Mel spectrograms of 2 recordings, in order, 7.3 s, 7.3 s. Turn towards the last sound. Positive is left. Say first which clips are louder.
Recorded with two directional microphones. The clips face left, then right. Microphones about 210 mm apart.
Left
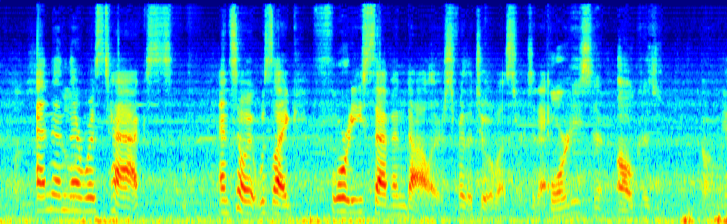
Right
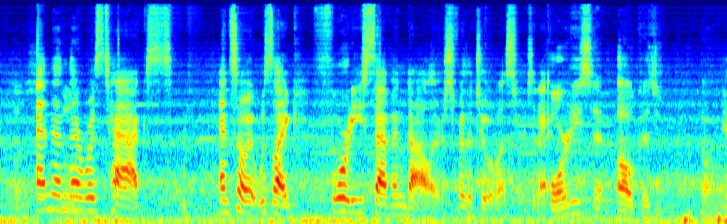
# right 3 dB
turn(degrees=-20)  # may be behind; listen again after turning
